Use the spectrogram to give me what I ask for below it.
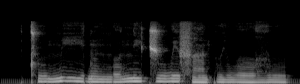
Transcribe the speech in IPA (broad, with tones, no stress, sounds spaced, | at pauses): tʰ u˨ m iː˦˨ ɗ ũ˨ ŋ o˨˦ n i˦˨ t͡ʃ u˦ w ɪ˦ f ã˨ kʷ i˨ w oː˨ ɣ u˨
